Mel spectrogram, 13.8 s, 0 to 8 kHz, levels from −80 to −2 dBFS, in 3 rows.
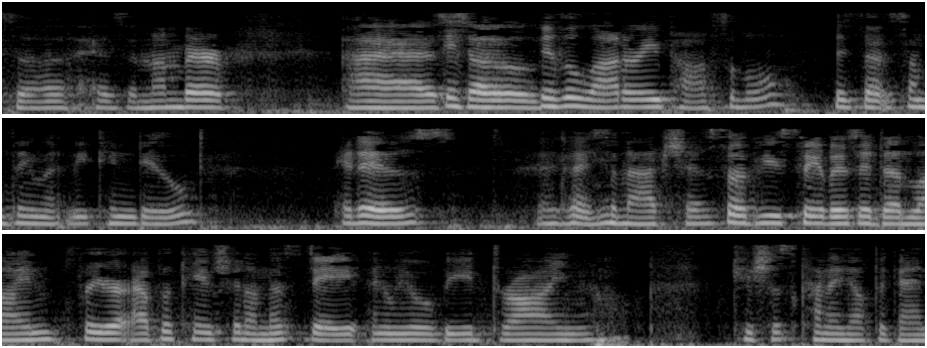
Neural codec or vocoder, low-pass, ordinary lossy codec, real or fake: codec, 16 kHz, 1 kbps, FunCodec, trained on Chinese and English, 50 frames a second; 7.2 kHz; MP3, 24 kbps; fake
